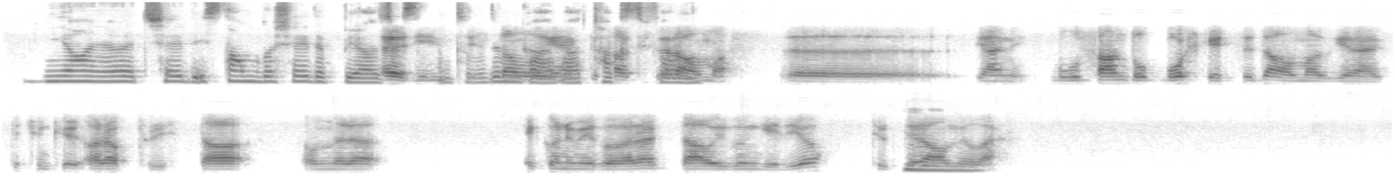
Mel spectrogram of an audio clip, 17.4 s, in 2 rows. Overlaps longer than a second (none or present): present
